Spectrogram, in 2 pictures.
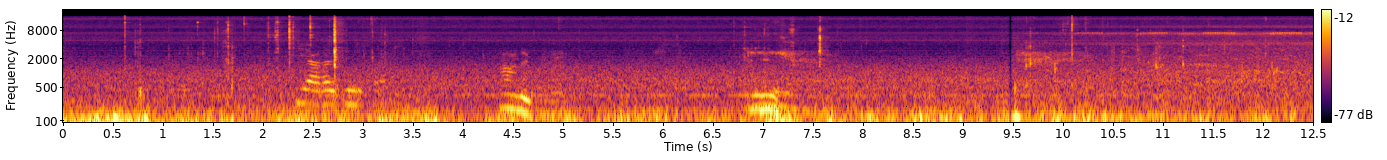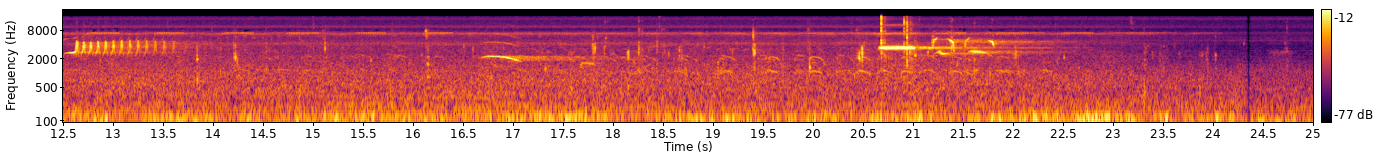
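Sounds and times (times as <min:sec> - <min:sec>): songbirds calling: 0:09.8 - 0:23.6.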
